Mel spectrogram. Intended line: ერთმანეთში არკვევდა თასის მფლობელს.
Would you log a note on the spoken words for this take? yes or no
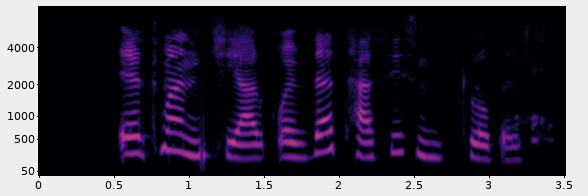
no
